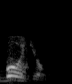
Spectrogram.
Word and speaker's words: Bojo: Mide 5'9", y ahora, por su personalidad, le dicen un montón de apodos o de nombretes, le dicen Bollo. Bollo, yo sé que suena feo, pero bollo es B-O-J-O, o sea, bojo, bollo.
